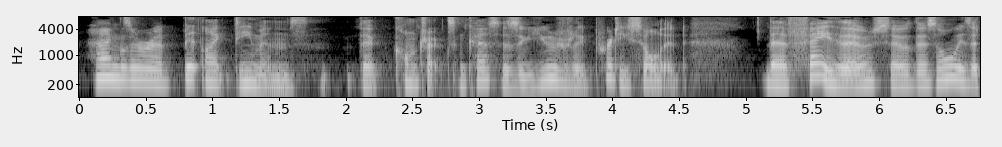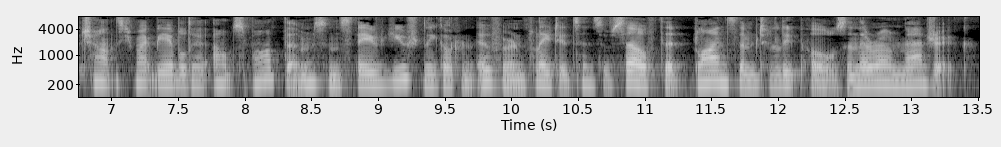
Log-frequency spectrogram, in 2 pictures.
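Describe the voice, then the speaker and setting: A woman voicing a brisk, bookish, sceptical young woman in an audiobook, explaining and questioning with precision. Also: mid-range voice, gravelly, warm tone. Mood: thoughtful, explaining. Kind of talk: audiobook character dialogue.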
